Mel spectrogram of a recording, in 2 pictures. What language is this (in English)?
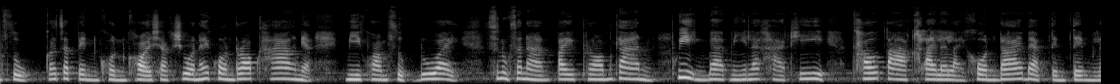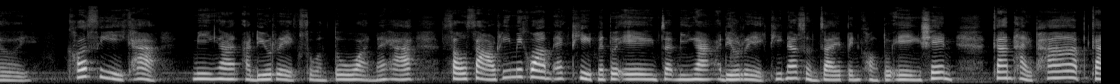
Thai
